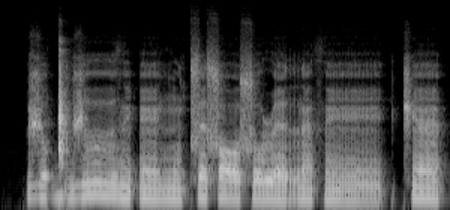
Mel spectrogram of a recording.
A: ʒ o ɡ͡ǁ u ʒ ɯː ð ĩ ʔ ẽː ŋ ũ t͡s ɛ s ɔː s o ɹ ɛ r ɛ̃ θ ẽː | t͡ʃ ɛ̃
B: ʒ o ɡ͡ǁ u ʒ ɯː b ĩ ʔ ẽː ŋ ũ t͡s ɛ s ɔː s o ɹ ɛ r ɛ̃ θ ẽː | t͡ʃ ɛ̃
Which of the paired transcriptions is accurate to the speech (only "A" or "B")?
A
